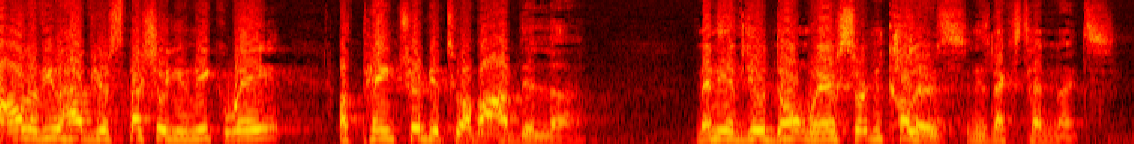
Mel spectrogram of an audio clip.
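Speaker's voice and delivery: normal talking voice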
